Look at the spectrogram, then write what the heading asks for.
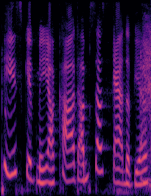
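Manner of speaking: timid pleading, small voice; mock-frightened little plea; meek and scared. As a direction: shrink away as you ask. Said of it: "I probably was like".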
